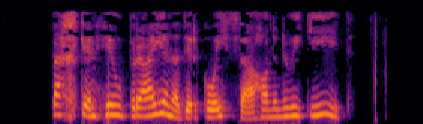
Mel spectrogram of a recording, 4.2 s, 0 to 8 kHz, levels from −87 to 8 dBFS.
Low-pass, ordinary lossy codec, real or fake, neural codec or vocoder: 7.2 kHz; MP3, 24 kbps; real; none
